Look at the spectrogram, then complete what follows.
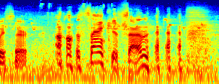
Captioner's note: laughs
